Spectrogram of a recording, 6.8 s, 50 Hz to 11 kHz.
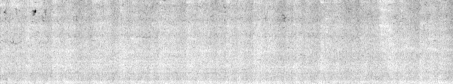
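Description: Ten-car EMU900 electric multiple unit running past close by: a loud, steady noise of wheels and running gear on the rails, heaviest in the low range.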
